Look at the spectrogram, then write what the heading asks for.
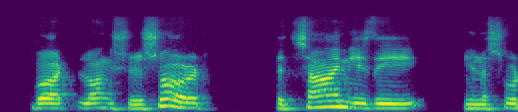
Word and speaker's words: QIIME: with every day in daily basis, is the CHIME, which is a canon. You know, pronunciation is a different, but it stands with the QIIME, which is the Quantitative Insights in Microbial Ecology.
